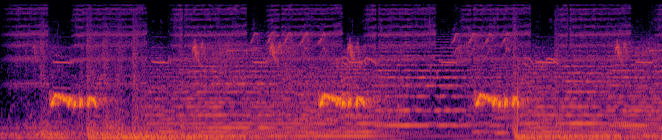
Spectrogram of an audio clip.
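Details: A local Indonesian zebra dove (perkutut) sings from its perch: three short, stuttering bursts of soft, mid-pitched cooing, each about half a second, spaced a couple of seconds apart over a low steady hum.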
